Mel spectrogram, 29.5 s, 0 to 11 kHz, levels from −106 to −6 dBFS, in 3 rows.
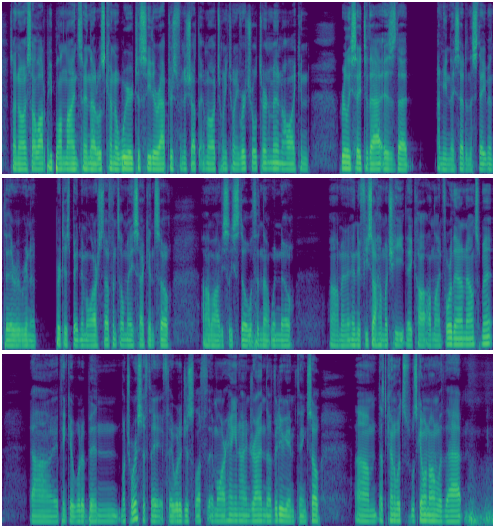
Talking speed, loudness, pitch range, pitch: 240 wpm, -37 LUFS, 100-110 Hz, 105 Hz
